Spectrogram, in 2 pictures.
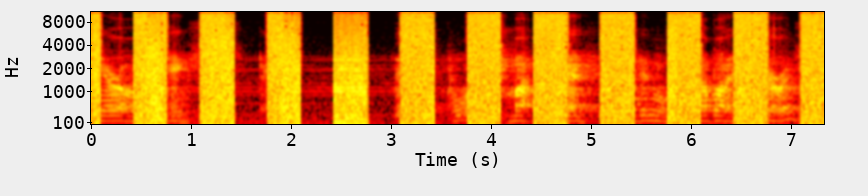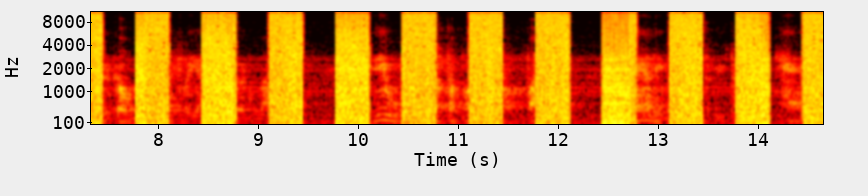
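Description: Loud bursts of static hiss, each about a quarter second long, repeating evenly about twice a second and chopping up fragments of a man's speech between them.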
